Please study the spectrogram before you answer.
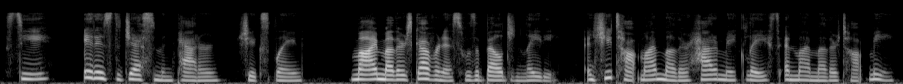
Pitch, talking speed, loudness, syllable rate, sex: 205 Hz, 195 wpm, -20 LUFS, 5.7 syllables/s, female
